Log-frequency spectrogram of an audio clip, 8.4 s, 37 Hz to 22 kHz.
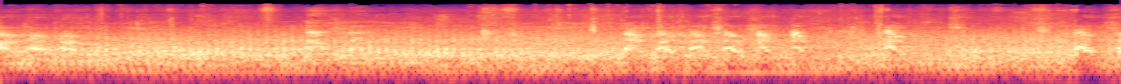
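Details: Boston Terrier Rudy at a dog park during autumn, September 2015: a scattered run of short barks and yips, busiest in the second half, over loud, constant outdoor rumble and people talking.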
